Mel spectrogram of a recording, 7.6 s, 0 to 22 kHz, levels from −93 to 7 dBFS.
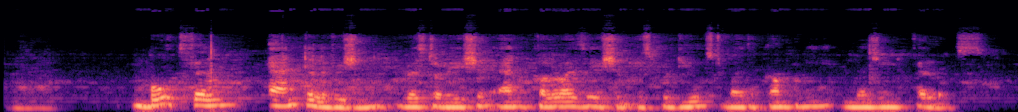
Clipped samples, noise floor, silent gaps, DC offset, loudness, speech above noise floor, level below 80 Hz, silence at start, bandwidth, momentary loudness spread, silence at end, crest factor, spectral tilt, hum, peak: under 0.1%; -56 dBFS; none; under 0.1%; -16 LUFS; 41 dB; -48 dBFS; 0.1 s; 7.2 kHz; 8 LU; 0.35 s; 14 dB; -7 dB/octave; none; -2 dBFS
